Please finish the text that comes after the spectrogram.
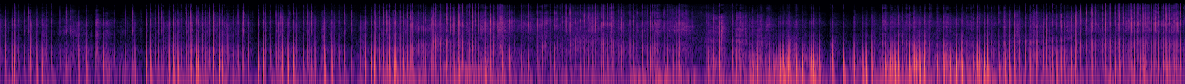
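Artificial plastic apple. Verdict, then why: Fake. An artificial plastic red apple is tapped rapidly with the fingers and recorded on a hi-fi microphone. The result is a dense, continuous stream of short, dry taps and clicks with a hollow low thud underneath and no ring.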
